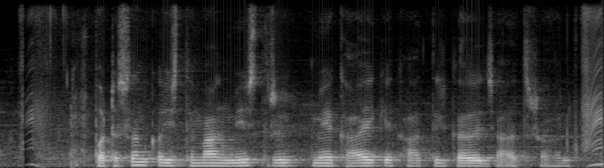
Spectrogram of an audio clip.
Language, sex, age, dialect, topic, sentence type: Bhojpuri, male, 41-45, Western, agriculture, statement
